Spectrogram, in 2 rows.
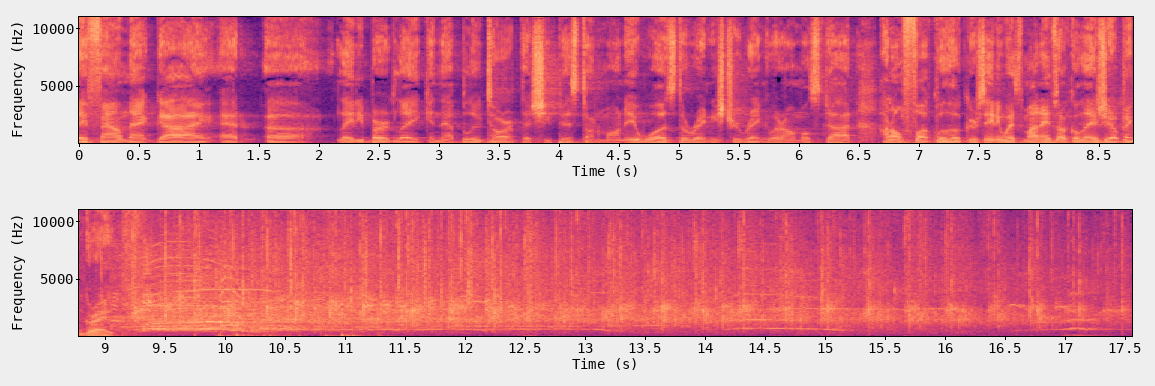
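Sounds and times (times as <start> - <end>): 
speech: 0.0 - 9.5
audience applause and cheering: 9.0 - 17.5.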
